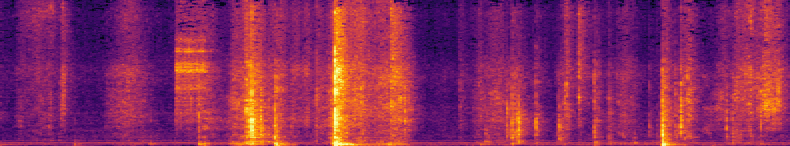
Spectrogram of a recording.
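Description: Hard plastic tool case being handled on a workbench: several knocks and scrapes as it is set down flat, the loudest a little over three seconds in, then a sharp click near the end as its front latch is worked.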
